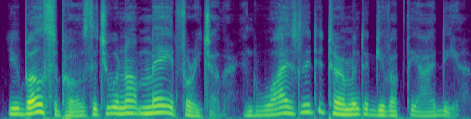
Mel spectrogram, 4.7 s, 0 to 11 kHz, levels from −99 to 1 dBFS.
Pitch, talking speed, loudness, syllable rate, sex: 140 Hz, 240 wpm, -20 LUFS, 6.4 syllables/s, male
